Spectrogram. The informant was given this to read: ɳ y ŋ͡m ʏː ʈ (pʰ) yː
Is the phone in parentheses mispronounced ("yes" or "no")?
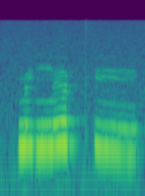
no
